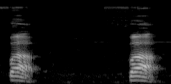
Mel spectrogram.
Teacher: सना उलिया का किनारा और नीचे के होठ का तरी वाला हिस्सा, सना उलिया का जो किनारा है उसको नीचे के होठ के तरी वाले हिस्से पर लगाएंगे, अदा करेंगे फा, फा।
